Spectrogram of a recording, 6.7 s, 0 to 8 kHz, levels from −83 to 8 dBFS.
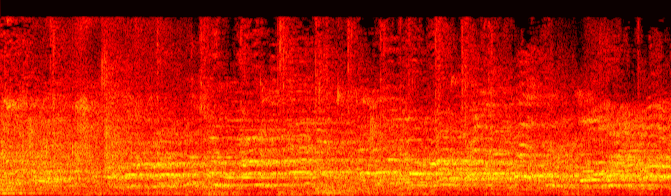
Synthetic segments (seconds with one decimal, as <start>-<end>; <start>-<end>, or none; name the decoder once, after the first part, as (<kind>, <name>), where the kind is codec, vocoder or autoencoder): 0.6-2.1 (codec, DAC); 5.5-6.1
